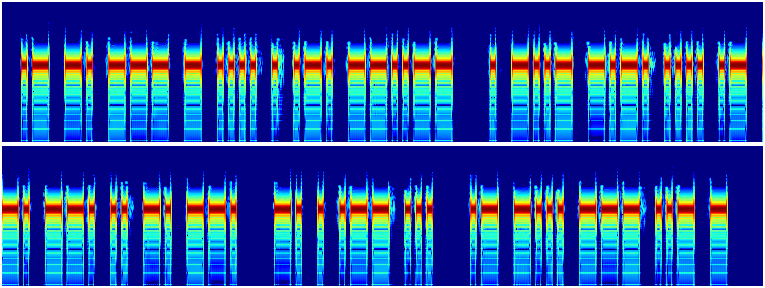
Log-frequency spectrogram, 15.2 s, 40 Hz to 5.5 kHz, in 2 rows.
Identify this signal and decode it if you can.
Morse code, heard as a keyed tone, about 22 wpm, 600 Hz. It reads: ANOTHER, EXCHANGING NEWS ABOUT
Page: Romanen Never af Ken Follet på engelsk.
